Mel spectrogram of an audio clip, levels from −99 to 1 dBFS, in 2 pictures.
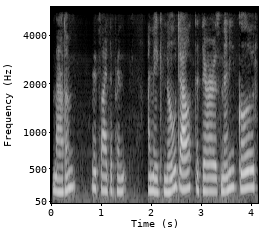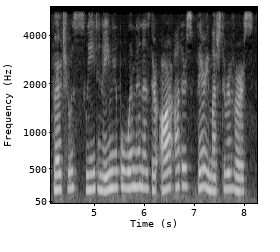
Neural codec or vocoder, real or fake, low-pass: codec, 16 kHz, 4 kbps, X-Codec, WavLM features, trained on Multilingual LibriSpeech; fake; 5.4 kHz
